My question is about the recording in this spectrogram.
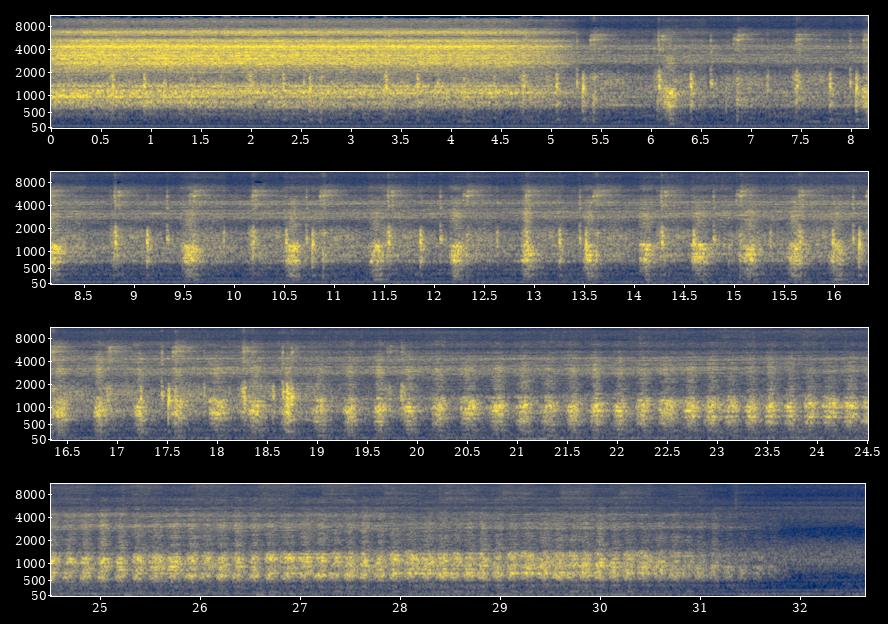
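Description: Sound decoder of a model steam locomotive playing a departure through its small loudspeaker: a loud steam hiss for about the first five seconds, then exhaust chuffs that start about one a second and quicken steadily until they run together as the locomotive gathers speed.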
